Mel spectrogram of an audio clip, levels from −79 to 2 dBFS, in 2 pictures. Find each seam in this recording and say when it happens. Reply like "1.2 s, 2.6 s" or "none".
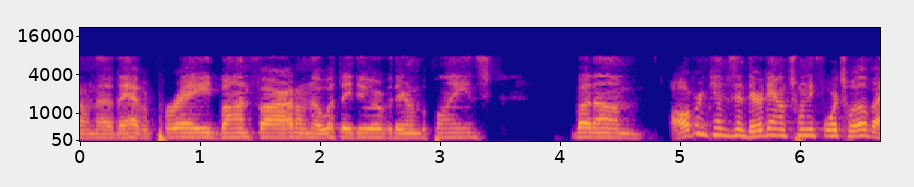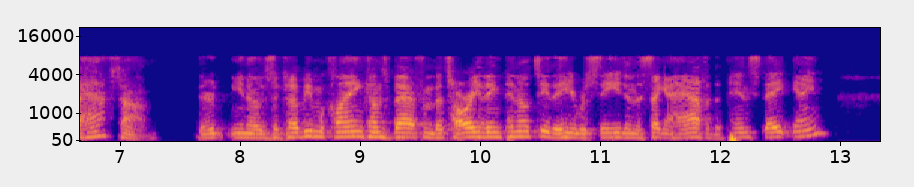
none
